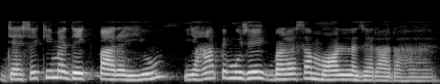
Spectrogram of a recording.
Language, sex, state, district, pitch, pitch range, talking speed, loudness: Hindi, female, Chhattisgarh, Raipur, 240 Hz, 220-285 Hz, 230 wpm, -14 LUFS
